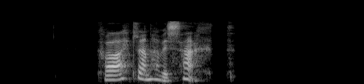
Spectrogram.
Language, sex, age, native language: Icelandic, female, 30-39, Icelandic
